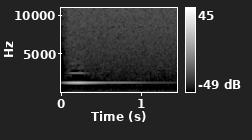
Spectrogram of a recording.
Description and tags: Glass Screech
Sound made by swiping finger over the edge of a wine glass.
